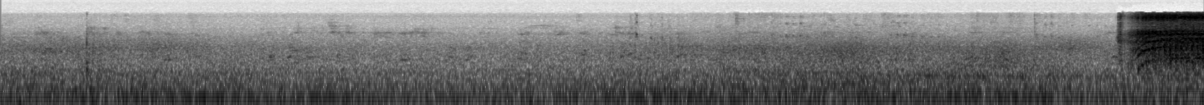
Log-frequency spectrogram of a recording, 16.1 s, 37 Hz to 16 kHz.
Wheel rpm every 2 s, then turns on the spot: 0, 0, 0, 0, 0, 0, 0, 60.
none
